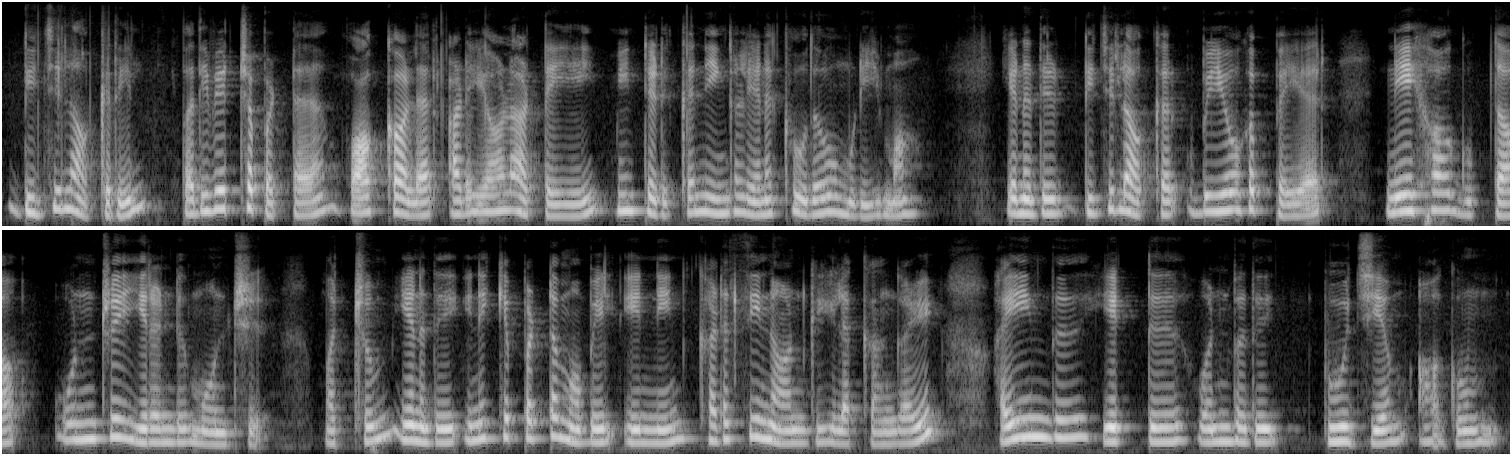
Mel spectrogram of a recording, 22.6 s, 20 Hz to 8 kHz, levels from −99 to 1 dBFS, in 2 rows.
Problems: none marked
